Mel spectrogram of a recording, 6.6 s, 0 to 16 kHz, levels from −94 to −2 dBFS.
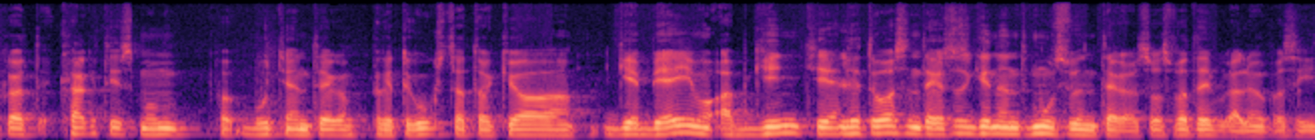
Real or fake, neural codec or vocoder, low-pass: real; none; 14.4 kHz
